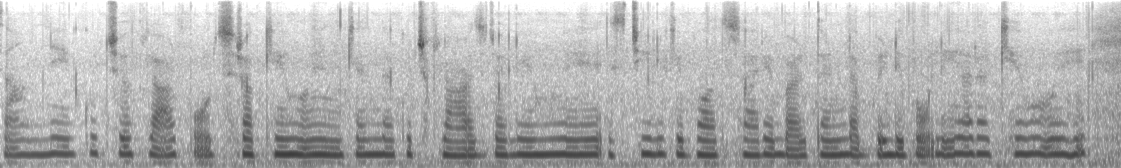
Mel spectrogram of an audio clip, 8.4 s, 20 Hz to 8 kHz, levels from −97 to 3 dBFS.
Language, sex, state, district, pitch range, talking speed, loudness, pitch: Hindi, female, Chhattisgarh, Korba, 260-275 Hz, 170 wpm, -30 LUFS, 265 Hz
